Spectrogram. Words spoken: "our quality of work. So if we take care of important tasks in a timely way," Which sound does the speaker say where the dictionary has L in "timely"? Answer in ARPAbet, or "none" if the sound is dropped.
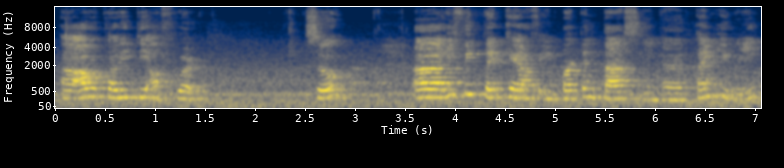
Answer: none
